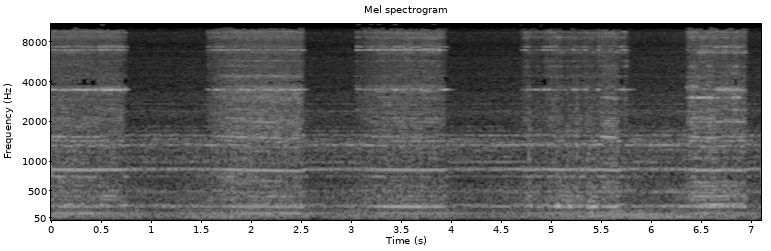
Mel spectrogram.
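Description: Bench grinder's wire wheel scrubbing the steel head of a hand-forged brush axe, in about five passes a second or so long. Between passes the grinder motor's steady whine carries on.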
